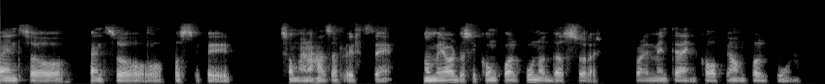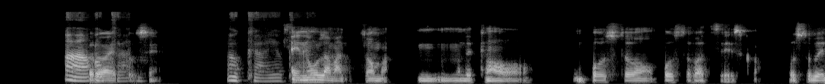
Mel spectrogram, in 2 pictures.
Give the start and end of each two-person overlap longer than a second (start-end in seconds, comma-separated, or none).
none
